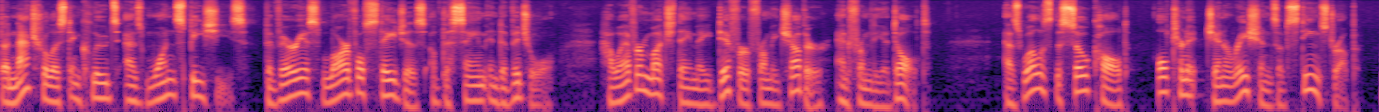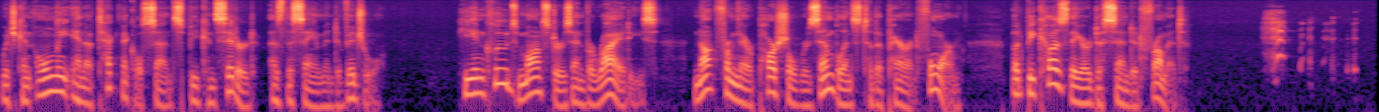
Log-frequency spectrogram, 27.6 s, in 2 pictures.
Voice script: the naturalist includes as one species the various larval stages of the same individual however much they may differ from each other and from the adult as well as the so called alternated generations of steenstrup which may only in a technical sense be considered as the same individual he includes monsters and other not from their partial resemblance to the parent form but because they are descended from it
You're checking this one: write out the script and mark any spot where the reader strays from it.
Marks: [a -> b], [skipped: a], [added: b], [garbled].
the naturalist includes as one species the various larval stages of the same individual however much they may differ from each other and from the adult as well as the so called [alternated -> alternate] generations of steenstrup which [may -> can] only in a technical sense be considered as the same individual he includes monsters and [other -> varieties] not from their partial resemblance to the parent form but because they are descended from it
